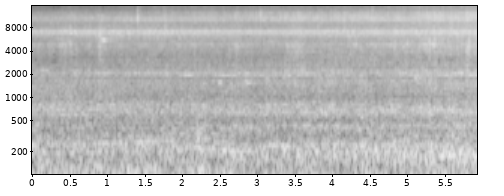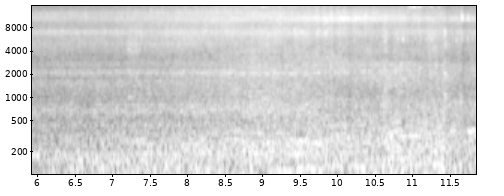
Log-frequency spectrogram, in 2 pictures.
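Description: Diesel engine of a fully loaded sugarcane truck-and-trailer pulling hard up a steep climb, getting steadily louder as it approaches and passes close by near the end.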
